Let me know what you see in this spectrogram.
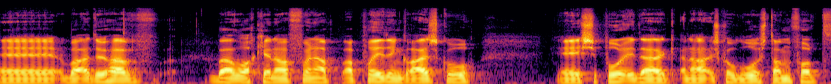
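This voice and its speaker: A man with a Scottish accent, medium pitch, monotone, flat intonation and a fairly quick pace. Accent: Scottish (Fife). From Scotland, Fife. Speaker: singer-songwriter. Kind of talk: casual chat.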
